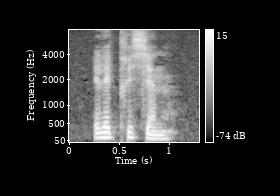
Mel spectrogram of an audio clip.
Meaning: female equivalent of électricien
- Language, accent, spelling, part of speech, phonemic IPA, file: French, France, électricienne, noun, /e.lɛk.tʁi.sjɛn/, LL-Q150 (fra)-électricienne.wav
